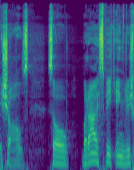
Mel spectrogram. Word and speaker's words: Charles: Those people in France like to pronounce CH as SH. So rather than saying Charles, they say Charles.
